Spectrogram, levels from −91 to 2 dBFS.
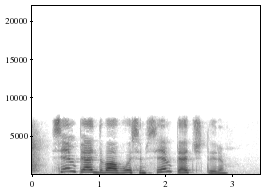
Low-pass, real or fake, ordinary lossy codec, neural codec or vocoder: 7.2 kHz; real; Opus, 32 kbps; none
